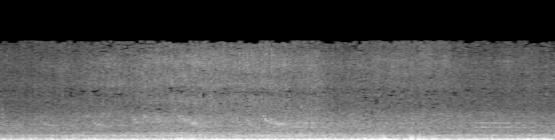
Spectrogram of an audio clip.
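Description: Road traffic, mostly motorbikes, running past: a steady low engine hum, with a couple of faint high squeaks about halfway through.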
